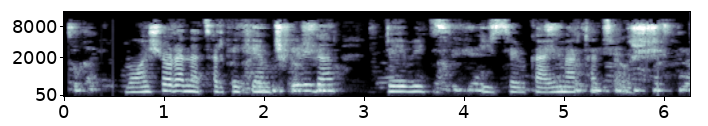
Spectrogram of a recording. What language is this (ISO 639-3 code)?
kat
